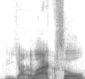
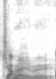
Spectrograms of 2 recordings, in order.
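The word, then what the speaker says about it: Jarlaxle: There's been quite a few NPCs I've looked into where I thought it was, you know, Yarlaxel, right. – But then it's Jarlaxel. – Right. Yeah. – D&D seems to like the hard J's.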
